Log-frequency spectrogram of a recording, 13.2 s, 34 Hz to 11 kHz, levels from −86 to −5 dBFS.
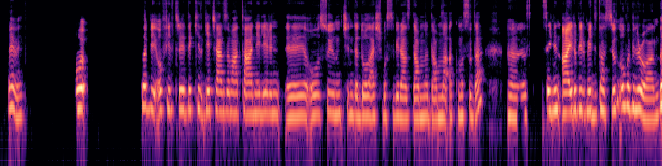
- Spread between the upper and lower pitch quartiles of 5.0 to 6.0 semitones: No, average, 3.5 semitones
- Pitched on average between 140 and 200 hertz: No, high, 210 Hz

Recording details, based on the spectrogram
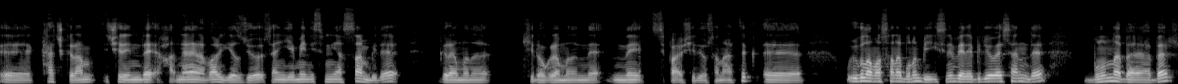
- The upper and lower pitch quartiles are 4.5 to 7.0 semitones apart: No, average, 3.8 semitones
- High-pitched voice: No, low, 110 Hz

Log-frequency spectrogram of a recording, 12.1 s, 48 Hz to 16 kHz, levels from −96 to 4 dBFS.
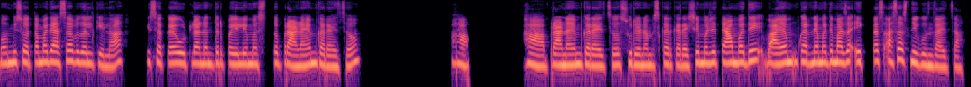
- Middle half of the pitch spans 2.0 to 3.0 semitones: Yes, average, 2.7 semitones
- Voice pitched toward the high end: Yes, high, 230 Hz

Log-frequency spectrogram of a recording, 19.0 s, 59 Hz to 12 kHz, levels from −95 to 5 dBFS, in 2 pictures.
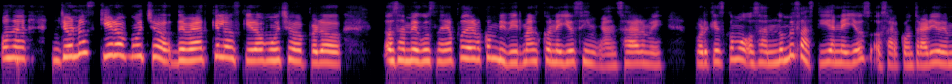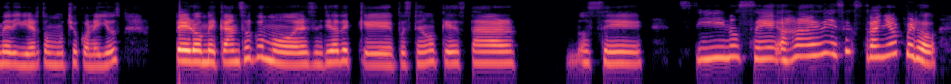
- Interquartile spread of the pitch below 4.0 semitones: No, average, 4.5 semitones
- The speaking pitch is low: No, very high, 250 Hz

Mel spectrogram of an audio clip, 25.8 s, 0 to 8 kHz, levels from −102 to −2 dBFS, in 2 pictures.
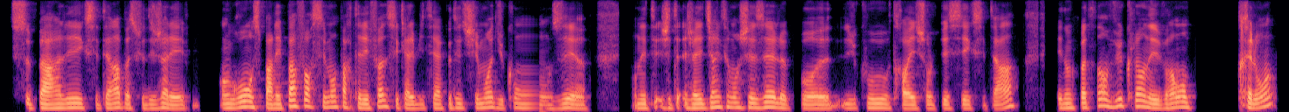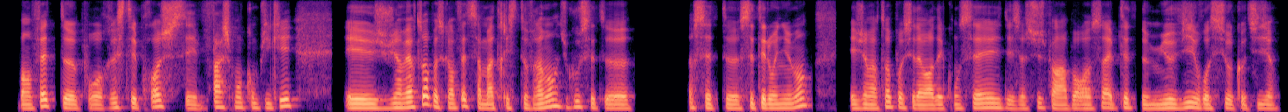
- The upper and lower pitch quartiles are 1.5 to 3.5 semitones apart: Yes, average, 3.2 semitones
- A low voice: Yes, low, 115 Hz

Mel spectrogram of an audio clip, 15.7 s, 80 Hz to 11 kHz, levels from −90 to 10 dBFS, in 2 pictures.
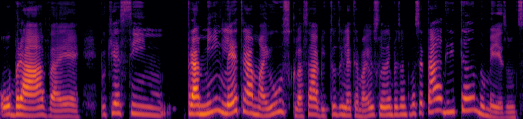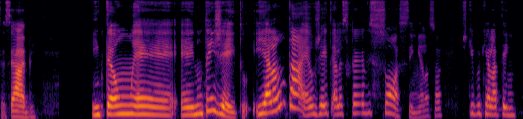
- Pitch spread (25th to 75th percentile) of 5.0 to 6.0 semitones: No, average, 4.4 semitones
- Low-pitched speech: No, high, 215 Hz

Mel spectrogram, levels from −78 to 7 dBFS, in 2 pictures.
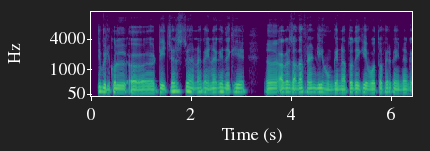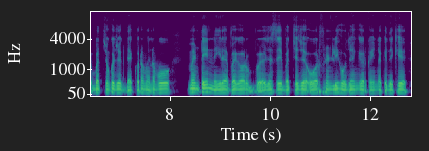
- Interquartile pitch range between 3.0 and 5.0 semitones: No, narrow, 2.4 semitones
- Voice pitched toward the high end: No, very low, 95 Hz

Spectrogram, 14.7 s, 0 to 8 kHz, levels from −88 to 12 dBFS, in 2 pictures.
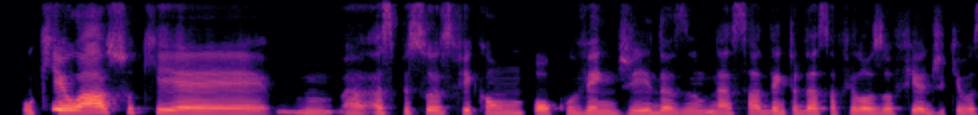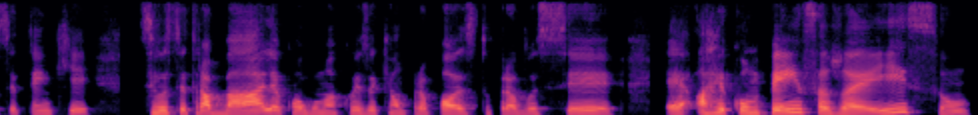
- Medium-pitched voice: Yes, medium, 180 Hz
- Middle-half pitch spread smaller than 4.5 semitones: Yes, average, 2.8 semitones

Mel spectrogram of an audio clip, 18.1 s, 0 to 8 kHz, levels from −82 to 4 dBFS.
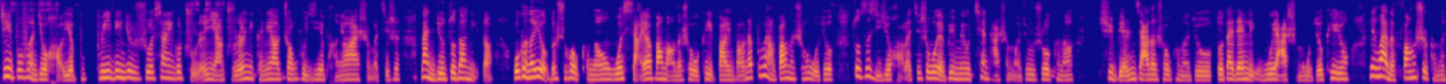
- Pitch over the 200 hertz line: No, high, 190 Hz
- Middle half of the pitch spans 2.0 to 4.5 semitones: Yes, average, 4.2 semitones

